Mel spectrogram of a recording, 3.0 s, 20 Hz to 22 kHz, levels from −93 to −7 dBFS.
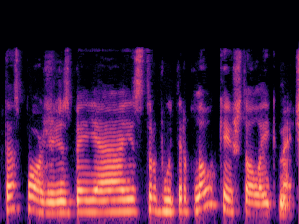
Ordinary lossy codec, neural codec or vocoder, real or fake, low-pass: MP3, 64 kbps; none; real; 9.9 kHz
